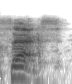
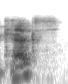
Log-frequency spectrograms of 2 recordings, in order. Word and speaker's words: CeX: i mean i mean i would have to say you pronounce it sex i mean what are you gonna say kecks i don't know so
